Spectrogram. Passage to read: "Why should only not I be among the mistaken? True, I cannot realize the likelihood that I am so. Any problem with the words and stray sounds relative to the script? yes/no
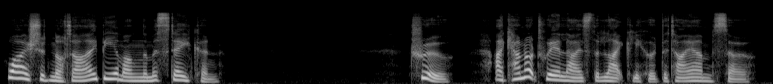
yes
